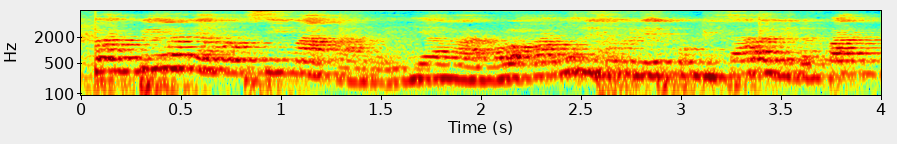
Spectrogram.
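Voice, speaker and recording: A woman leading a public speaking workshop at a school, lively and coaxing, often asking the class questions. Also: high voice, fast, slight background noise. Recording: echoey room, voice from far off.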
